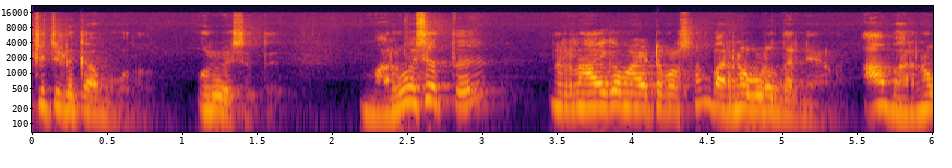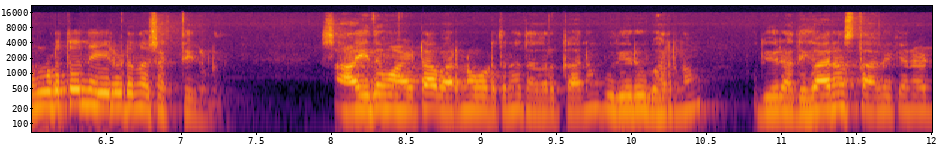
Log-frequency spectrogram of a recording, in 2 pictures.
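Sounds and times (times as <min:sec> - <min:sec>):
man talking: 0:00.0 - 0:07.3, 0:08.0 - 0:12.0.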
